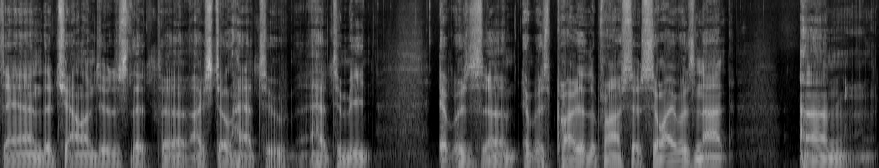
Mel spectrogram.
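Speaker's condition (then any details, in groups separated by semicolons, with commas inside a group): Head and neck cancer; large inoperable base-of-tongue tumor in 80s, biopsy by dr. Yarbrough at Yale, clinical trial chemoradiation; after 8 weeks weekly chemo and weekday radiation, fatigue, wheelchair near end of treatment; before diagnosis, tongue moved awkwardly, swallowing problems and coughing, barium swallow at Norwalk Hospital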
